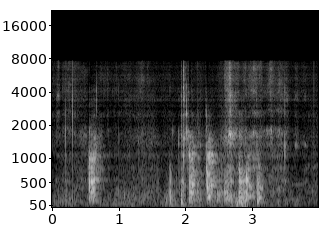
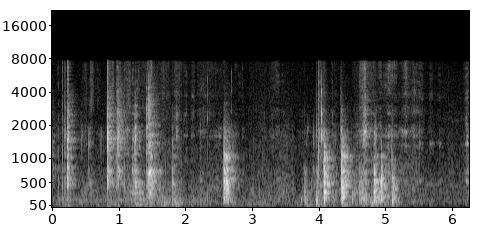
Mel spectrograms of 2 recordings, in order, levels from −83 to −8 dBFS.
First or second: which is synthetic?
first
